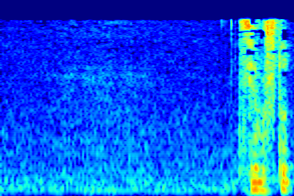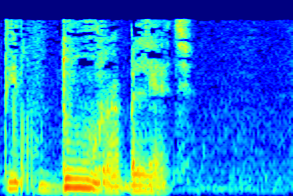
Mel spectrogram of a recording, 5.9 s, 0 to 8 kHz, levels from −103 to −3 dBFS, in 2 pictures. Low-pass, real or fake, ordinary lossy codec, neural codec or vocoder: 7.2 kHz; fake; MP3, 24 kbps; codec, 16 kHz, 8 kbps, FreqCodec, larger model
